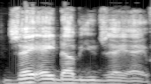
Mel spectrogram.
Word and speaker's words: Georgia: Never in my life have I ever pronounced it like that. I've always said Georgia. When I talk to northern people at home, I do say it like that. But when it's JAWJA for those who don't know.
